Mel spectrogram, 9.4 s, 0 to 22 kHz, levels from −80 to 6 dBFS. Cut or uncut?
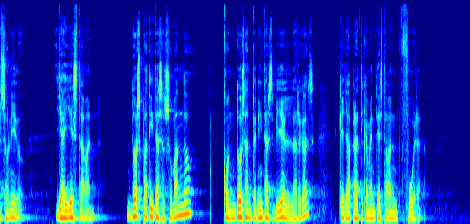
uncut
